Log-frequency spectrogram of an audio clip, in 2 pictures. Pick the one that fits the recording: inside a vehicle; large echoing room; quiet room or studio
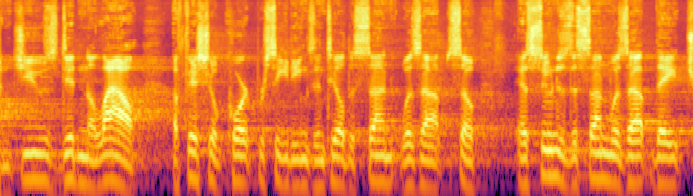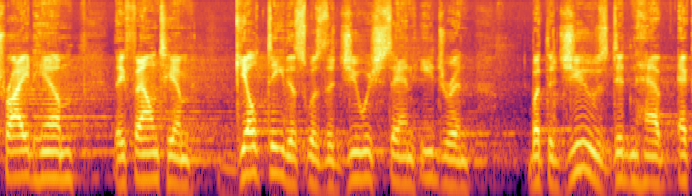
large echoing room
